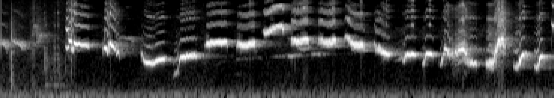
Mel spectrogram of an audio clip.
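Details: White-rumped shama, perched in a cage and tail flicking, sings a long, varied, many-voiced string: loud clear whistles, slurred swoops and a rapid run of chirped notes with barely a pause.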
